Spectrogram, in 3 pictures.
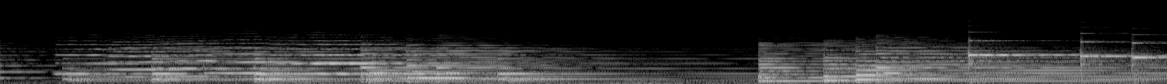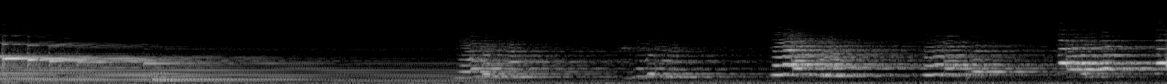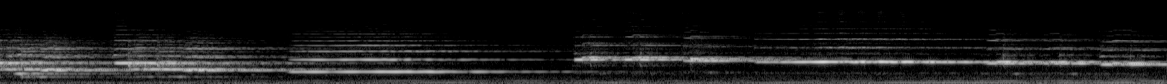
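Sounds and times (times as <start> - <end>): flute playing held notes: 0.0 - 5.7, 16.2 - 35.0
piano: 0.0 - 35.0.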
